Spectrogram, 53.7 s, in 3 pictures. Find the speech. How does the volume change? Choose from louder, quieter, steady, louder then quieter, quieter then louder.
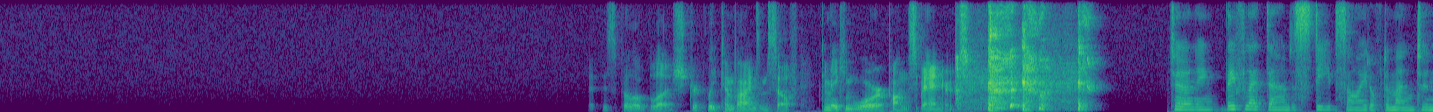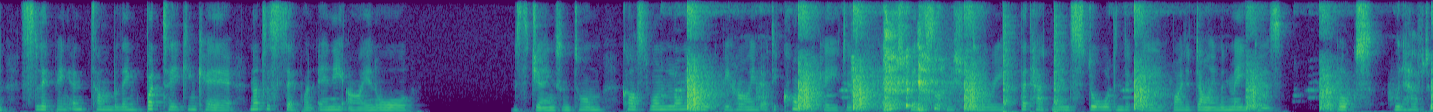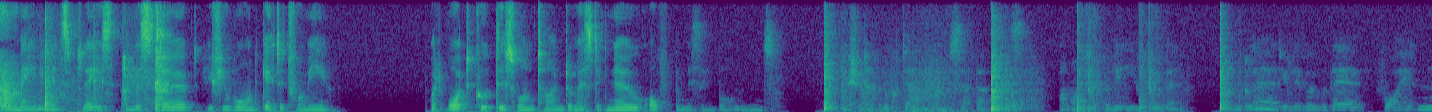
quieter.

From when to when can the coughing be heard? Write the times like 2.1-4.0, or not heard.
11.9-13.7, 28.7-30.1, 37.4-38.0.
